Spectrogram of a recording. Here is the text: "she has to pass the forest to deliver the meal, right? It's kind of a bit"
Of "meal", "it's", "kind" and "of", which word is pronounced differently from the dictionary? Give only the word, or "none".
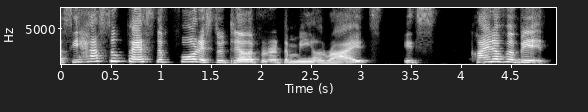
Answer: none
